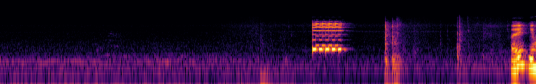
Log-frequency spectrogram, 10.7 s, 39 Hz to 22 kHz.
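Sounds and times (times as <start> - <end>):
telephone ringing with electronic tone: 6.2 - 7.1
speech: 10.2 - 10.7.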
